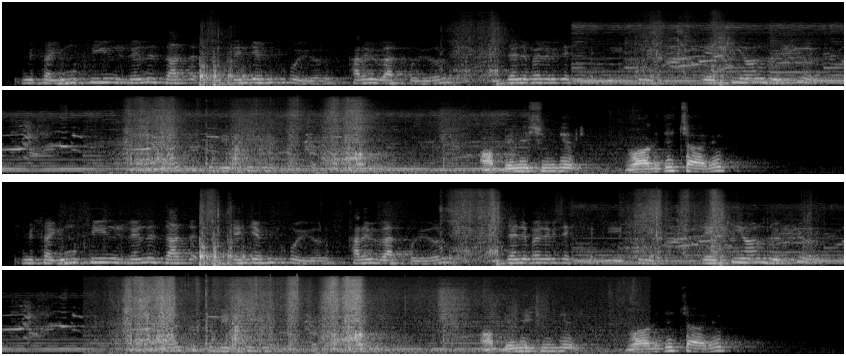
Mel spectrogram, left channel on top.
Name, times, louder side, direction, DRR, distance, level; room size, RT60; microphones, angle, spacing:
voice 1, 0.1-4.6 4.9-6.5 7.0-8.3 9.7-12.4 13.6-13.8, right 1 dB, 60° right, 1.8 m, -30 dB
sound 1, 0.6-0.8 1.7-2.9 4.4-5.6 6.0-8.1 9.2-14.9, right 5 dB, 80° right, 1.3 m, -30 dB
Piano, 5.7-13.7, left 2 dB, 35° left, 1.7 m, -35 dB
sound 2, 6.2-7.4 7.6-10.6 11.0-11.9 12.5-13.6, left 1 dB, 10° left, 1.2 m, -39 dB
voice 2, 13.2-14.2 14.6-15.6, left 3 dB, 85° left, 0.9 m, -23 dB
30.0 x 17.0 x 9.6 m
head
